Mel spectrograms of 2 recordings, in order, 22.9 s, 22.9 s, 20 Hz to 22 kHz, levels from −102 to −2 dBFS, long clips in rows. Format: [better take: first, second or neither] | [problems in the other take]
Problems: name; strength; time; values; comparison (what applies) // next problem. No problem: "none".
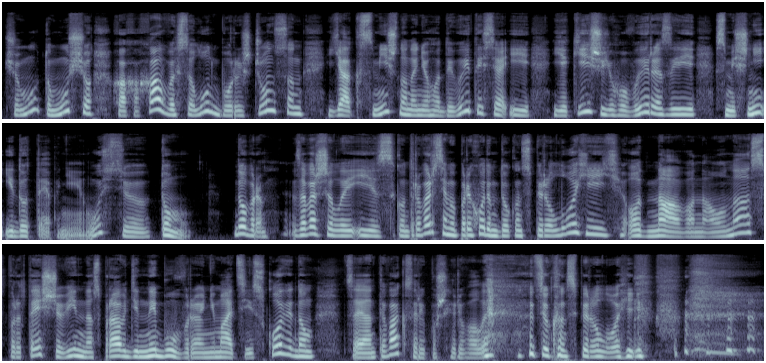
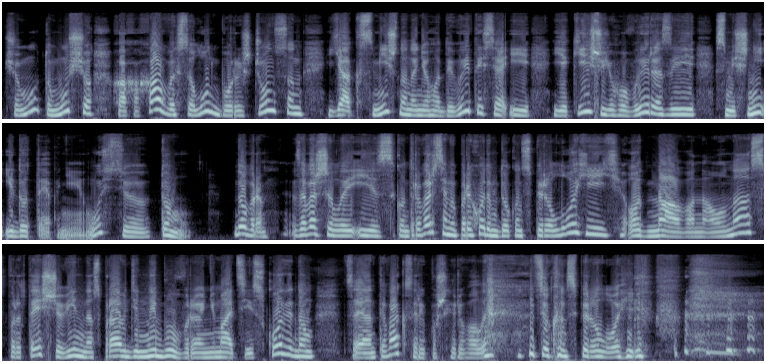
first | distortion; slight; 6% of the sound clipped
